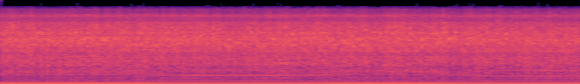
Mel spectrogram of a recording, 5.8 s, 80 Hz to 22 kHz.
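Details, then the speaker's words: Toro Recycler XT675 mower with a Kohler engine, after carb cleaning: a fast, steady idle hum with no dips, revving above normal; the owner suspects the governor adjustment is still set too high. "so uh let me mess with this governor because the governor i adjusted yesterday and i think it's still revving too high"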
